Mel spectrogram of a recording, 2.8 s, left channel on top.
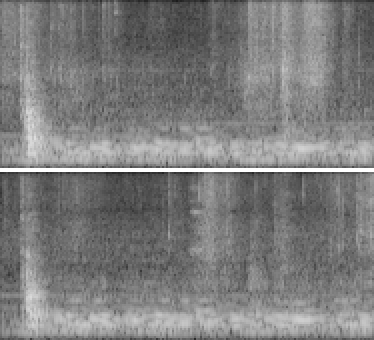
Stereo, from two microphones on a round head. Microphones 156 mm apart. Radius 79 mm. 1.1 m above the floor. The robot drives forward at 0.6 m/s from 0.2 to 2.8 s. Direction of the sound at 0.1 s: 45° left (ahead or behind).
